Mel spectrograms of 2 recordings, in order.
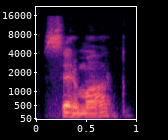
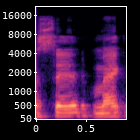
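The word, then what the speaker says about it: Tschermak: विशेष प्रकार के वैज्ञानिक शेरमार्क, शेर मार्क या सेरमैक भी बोल सकते हो। प्रोनाउंस ठीक से नहीं किया जाता।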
